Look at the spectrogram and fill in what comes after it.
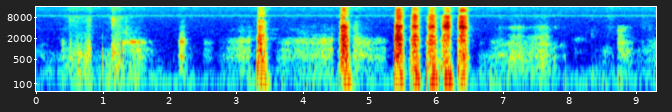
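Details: Long induced sneezing fit: a run of about eight rapid sneezes, several in quick succession, with gasping breaths and sniffs between them.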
